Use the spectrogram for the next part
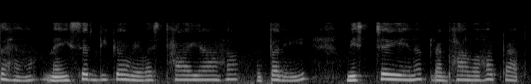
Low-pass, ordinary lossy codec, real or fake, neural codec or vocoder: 7.2 kHz; Opus, 16 kbps; fake; codec, 24 kHz, 0.9 kbps, WavTokenizer, small release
